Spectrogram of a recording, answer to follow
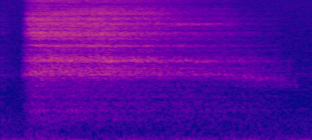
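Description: A woman's long breath out, a hiss that starts sharply and fades away over about a second and a half.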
